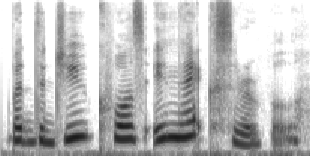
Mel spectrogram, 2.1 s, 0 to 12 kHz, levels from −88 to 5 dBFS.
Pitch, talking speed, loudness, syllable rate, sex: 255 Hz, 145 wpm, -15 LUFS, 4.6 syllables/s, female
